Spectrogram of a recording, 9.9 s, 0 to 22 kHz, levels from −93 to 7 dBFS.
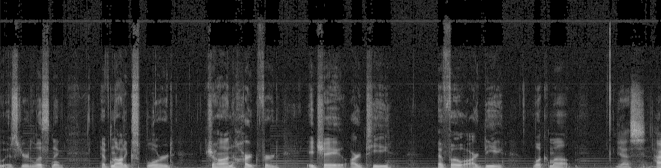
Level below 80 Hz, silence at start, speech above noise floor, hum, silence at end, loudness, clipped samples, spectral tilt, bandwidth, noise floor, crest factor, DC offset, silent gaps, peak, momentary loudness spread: -54 dBFS; 0 s; 24 dB; none; 0 s; -29 LUFS; under 0.1%; -4.5 dB/octave; over 20 kHz; -53 dBFS; 24 dB; under 0.1%; none; -6 dBFS; 11 LU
